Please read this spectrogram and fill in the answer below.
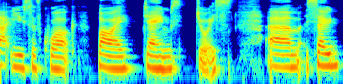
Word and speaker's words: quark: on uh audio and get the pronunciation so here you go quark there you go and in the u.s quirk there we go i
